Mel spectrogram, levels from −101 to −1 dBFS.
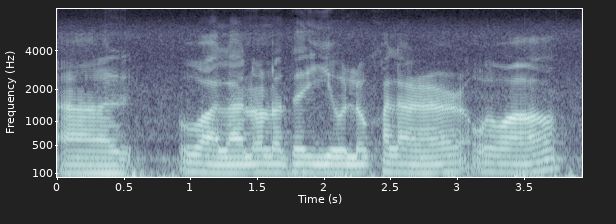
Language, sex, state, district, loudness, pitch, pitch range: Chakma, male, Tripura, Dhalai, -16 LUFS, 105 Hz, 100-110 Hz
